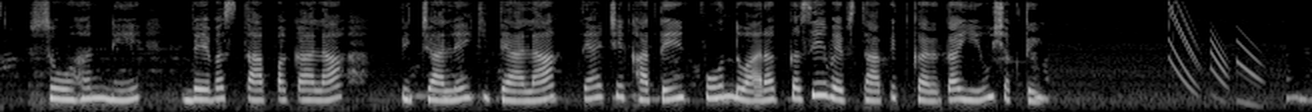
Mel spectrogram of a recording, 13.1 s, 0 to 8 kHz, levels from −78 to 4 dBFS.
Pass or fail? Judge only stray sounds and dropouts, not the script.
fail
